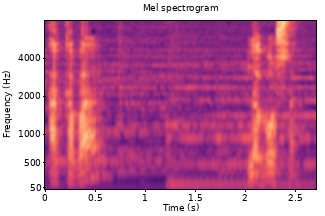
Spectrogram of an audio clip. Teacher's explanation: Parlava, volia, i la B intervocàlica es pronuncia amb els llavis oberts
